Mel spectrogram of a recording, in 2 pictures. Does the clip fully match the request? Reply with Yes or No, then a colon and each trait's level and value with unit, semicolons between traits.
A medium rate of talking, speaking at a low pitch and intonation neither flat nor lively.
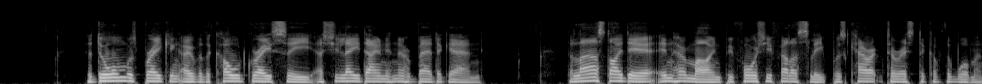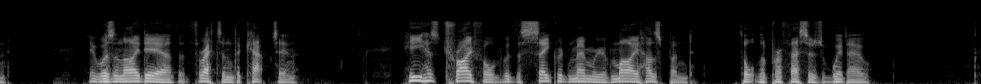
Yes: average, 160 wpm; low, 130 Hz; average, 3.5 semitones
